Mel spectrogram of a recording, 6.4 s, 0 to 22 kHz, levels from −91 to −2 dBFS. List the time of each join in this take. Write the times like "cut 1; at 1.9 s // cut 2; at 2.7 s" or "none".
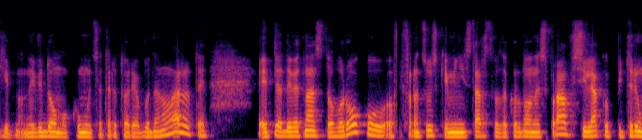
cut 1; at 2.7 s // cut 2; at 4.0 s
